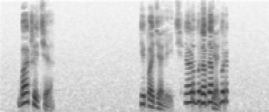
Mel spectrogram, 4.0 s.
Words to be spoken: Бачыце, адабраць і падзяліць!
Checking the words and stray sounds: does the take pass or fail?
fail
